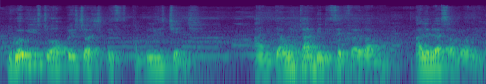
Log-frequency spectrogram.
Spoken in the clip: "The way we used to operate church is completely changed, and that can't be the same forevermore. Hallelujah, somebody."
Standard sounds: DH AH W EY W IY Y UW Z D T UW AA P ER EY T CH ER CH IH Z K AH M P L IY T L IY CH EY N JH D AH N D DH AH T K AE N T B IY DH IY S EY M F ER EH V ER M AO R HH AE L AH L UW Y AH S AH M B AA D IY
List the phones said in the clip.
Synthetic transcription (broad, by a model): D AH W EY W IY Y UW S T UW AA P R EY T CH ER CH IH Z K AH M P L IY T L IY CH EY N JH AH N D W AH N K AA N B IY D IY S EY M F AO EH V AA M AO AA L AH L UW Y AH S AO M B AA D IY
